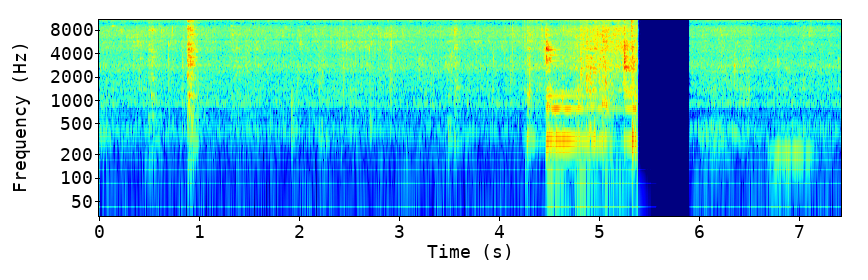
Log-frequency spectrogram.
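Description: Onions and green chillies fry in a pan for goat head curry, a steady sizzle with scraping stirs and a few sharp clatters, briefly cut to silence near the end before the frying resumes.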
